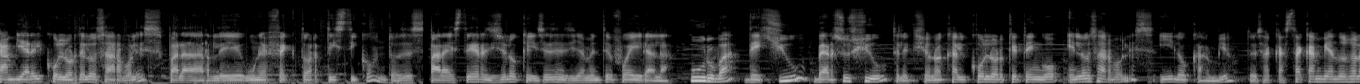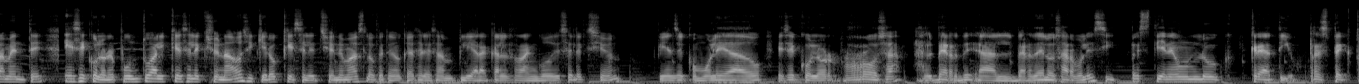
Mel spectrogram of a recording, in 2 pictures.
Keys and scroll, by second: 26.0 shift+d.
